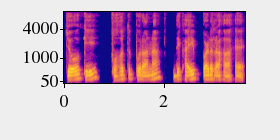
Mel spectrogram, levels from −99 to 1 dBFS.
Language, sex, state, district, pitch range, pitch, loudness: Hindi, male, Uttarakhand, Uttarkashi, 110-130 Hz, 120 Hz, -18 LUFS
